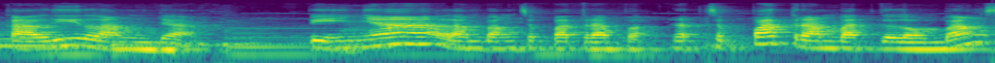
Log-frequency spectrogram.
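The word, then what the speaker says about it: λ: Nah, menghitung panjang gelombang, ini lambangnya panjang gelombang seperti ini dibacanya lambda ya.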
